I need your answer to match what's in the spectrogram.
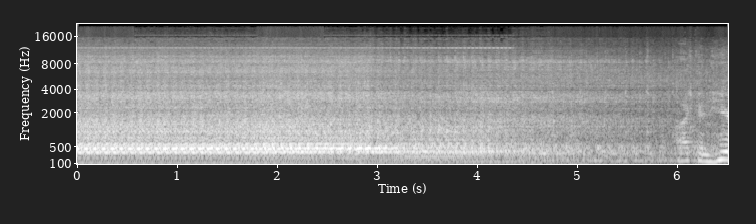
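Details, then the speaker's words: Bridgeport mill with a dull shell mill taking a 10 cut on aluminium marine clips: steady motor hum with an even throb that sags under the cut, close to bogging; switching to low gear, and the shell mill needs sharpening. "I don't know, that shell mill is a little dull, so I'm having problems with it, so I think it's time to get it sharpened."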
